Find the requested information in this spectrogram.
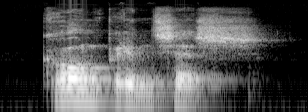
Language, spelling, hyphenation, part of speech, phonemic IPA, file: Dutch, kroonprinses, kroon‧prin‧ses, noun, /ˈkroːn.prɪnˌsɛs/, Nl-kroonprinses.ogg
- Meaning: crown princess (female heir apparent of an empire, kingdom or princely state)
